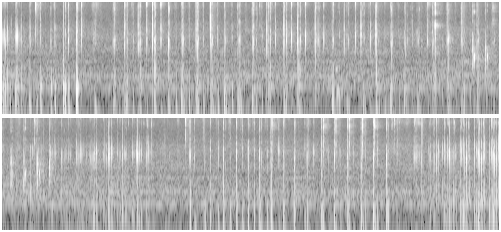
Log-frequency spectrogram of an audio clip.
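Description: Long acrylic nails tap and scratch rapidly across the peel of a whole orange held in the hand. Dense, uneven clicking and scratching runs without pause for the whole clip. Each tap is short and dry with almost no ring, and a low hum sits steadily underneath.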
